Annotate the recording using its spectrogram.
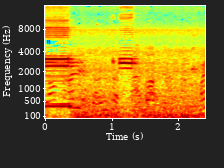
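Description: A vehicle horn sounding in queued traffic, its long blast cutting off about a third of a second in, then a second short toot about a second in. Under it, idling engine noise and voices.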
